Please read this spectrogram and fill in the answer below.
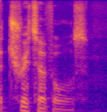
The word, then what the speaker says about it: Tritovores: the the Trivators. Am I saying that right? Yes, go with it. – Yeah, the, no, the the Tritovores. Oh, that's it.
